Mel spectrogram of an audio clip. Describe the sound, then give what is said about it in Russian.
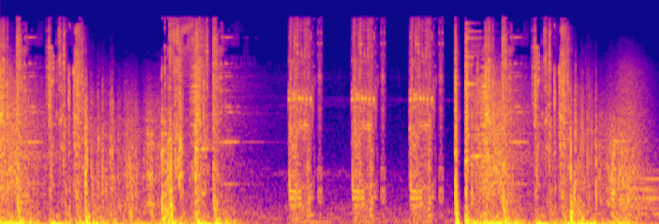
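Loud, dense video game combat effects: rapid gunshot bursts, booming blasts and metallic mechanical clanks, with a few short sharp shots standing out during a brief lull midway. No one speaks. “как при этом ты еще перезаряжаешься, и вот эти звуки разного оружия, звуки прыжков, там скрип доспехов, распиливания.”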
